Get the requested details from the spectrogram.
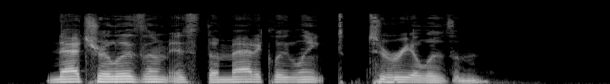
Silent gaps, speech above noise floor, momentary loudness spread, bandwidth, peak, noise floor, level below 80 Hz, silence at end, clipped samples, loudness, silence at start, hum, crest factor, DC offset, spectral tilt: none; 53 dB; 13 LU; 11.5 kHz; -2 dBFS; -71 dBFS; -42 dBFS; 1.2 s; under 0.1%; -19 LUFS; 0.45 s; none; 18 dB; under 0.1%; -6.5 dB/octave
